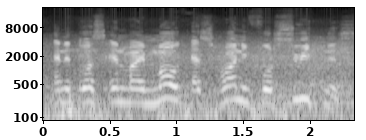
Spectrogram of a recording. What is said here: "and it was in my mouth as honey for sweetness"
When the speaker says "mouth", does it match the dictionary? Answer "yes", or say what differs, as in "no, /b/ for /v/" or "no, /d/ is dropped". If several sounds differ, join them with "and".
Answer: no, /t/ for /θ/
